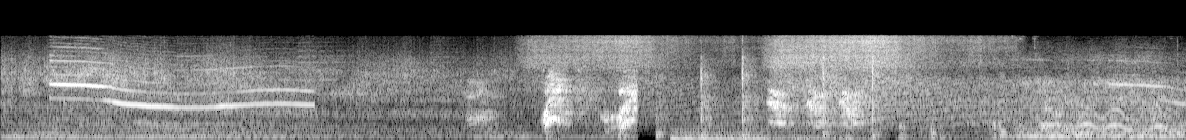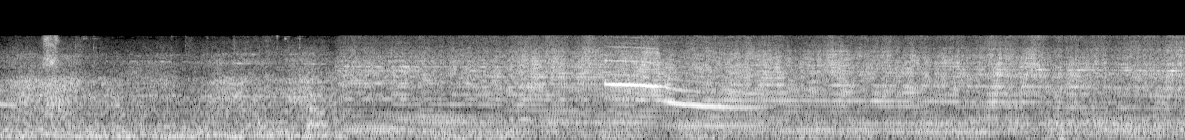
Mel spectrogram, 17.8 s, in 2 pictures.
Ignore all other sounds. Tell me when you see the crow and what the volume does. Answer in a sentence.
The crow can't be heard in this clip.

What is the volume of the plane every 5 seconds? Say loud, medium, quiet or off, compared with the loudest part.
medium, loud, loud, loud.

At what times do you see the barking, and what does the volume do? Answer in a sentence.
You can hear the barking from 3.5 to 11.3 s, getting quieter.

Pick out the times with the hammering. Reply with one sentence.
You can hear the hammering from 4.9 to 6.8 s.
